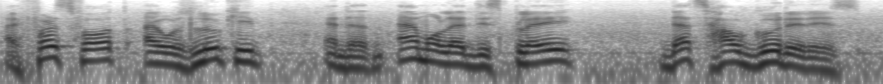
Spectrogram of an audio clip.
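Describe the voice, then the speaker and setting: A man's voice: fairly high pitch, lively intonation, normal speed, warm tone, slight background noise. A young man with a Romanian accent, giving an earnest, slightly stilted scripted review of a phone with small jokes. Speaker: tech reviewer.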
